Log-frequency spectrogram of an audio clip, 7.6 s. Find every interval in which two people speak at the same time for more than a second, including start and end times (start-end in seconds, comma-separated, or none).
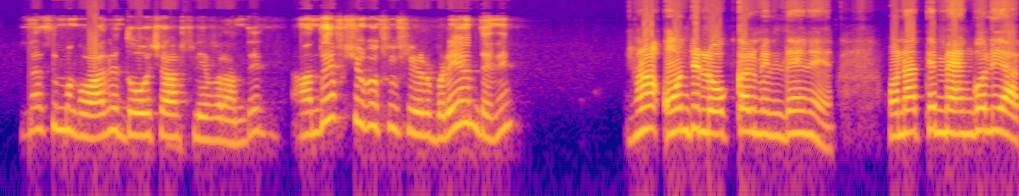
none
